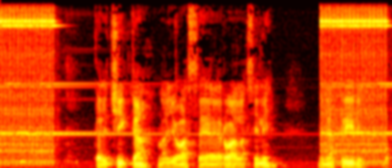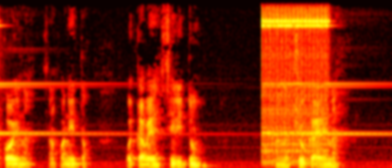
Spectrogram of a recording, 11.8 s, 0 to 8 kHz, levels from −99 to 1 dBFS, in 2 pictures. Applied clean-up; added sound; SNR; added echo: none; Telephone; 2 dB; none.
